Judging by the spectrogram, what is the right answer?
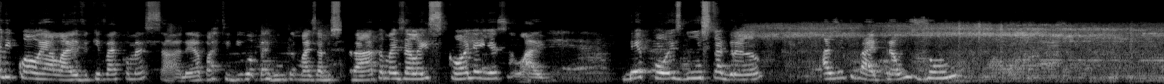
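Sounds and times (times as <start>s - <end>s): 
speech: 0.0s - 10.3s
power drill running: 7.4s - 11.6s.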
